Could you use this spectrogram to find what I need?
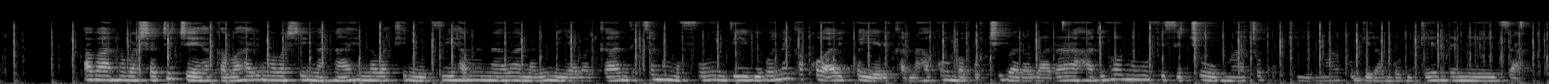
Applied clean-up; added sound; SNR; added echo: none; Typing; 13 dB; reverberation time 0.3 s.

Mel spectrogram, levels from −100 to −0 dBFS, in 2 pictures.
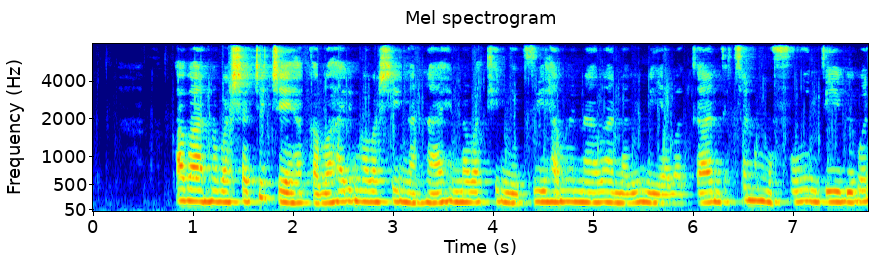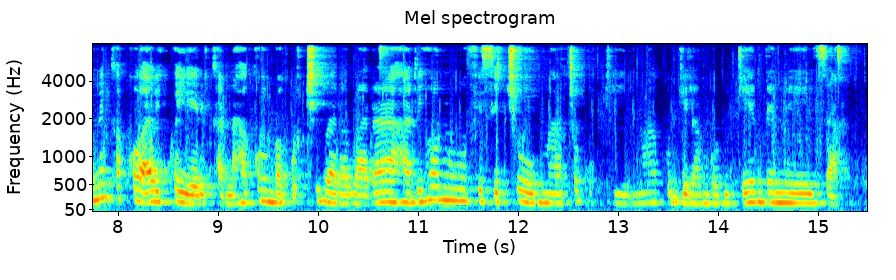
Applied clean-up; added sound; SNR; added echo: neural separator model SepFormer DNS4.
